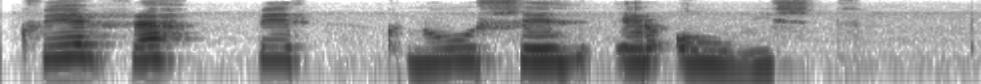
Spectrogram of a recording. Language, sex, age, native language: Icelandic, male, 8, Icelandic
